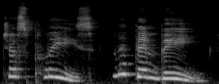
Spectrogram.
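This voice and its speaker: A woman as an earnest storybook elephant, lively pitch. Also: very slow, heavily acted. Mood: pleading. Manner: earnest, pleading. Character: kind, earnest, protective male elephant.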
